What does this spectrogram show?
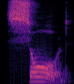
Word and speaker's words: sword: Who, whole, answer, sword, to. In all of these words, we're not pronouncing the W, it's silent.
